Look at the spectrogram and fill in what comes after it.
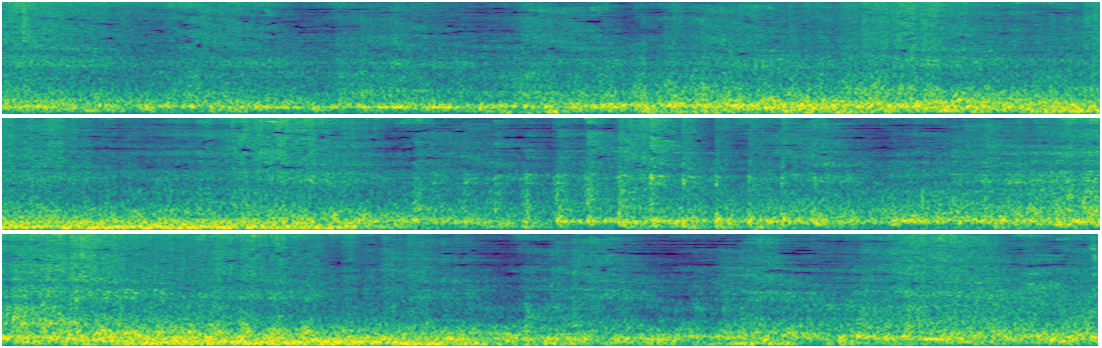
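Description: Double-stack intermodal well cars of a freight train rolling past at close range: a steady rumble of steel wheels on rail with repeated clicks as the wheels pass over rail joints.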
